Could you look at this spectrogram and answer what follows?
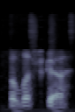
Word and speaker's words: Villisca: It's actually pronounced Villisca.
